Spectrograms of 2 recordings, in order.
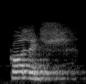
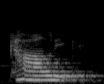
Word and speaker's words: colleague: next word in mexico our students tend to pronounce like college right okay check the pronunciation colleague colleague yes very good the next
